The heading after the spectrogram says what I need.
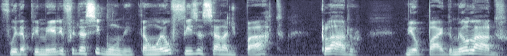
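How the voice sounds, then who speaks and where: A man's fairly high-pitched voice with ordinary pitch variation, an ordinary speaking voice, on a very clean recording with a silent background. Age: 60s. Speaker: pediatrician. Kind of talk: podcast conversation.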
